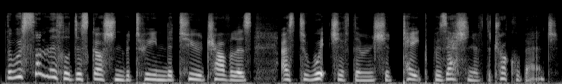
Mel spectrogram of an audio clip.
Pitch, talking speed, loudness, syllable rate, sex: 235 Hz, 225 wpm, -19 LUFS, 6.0 syllables/s, female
